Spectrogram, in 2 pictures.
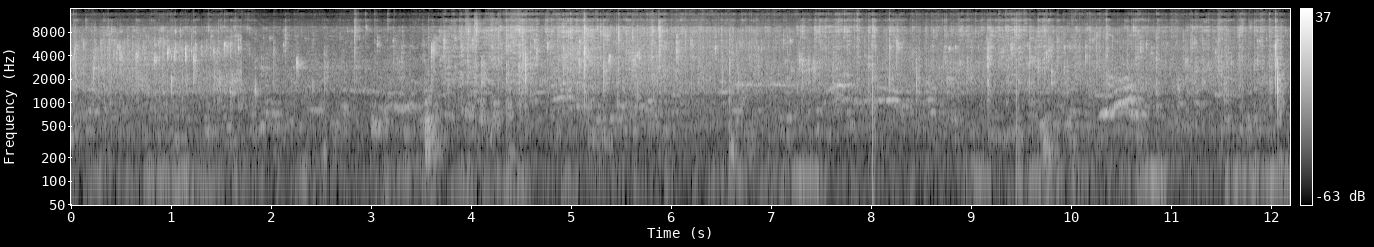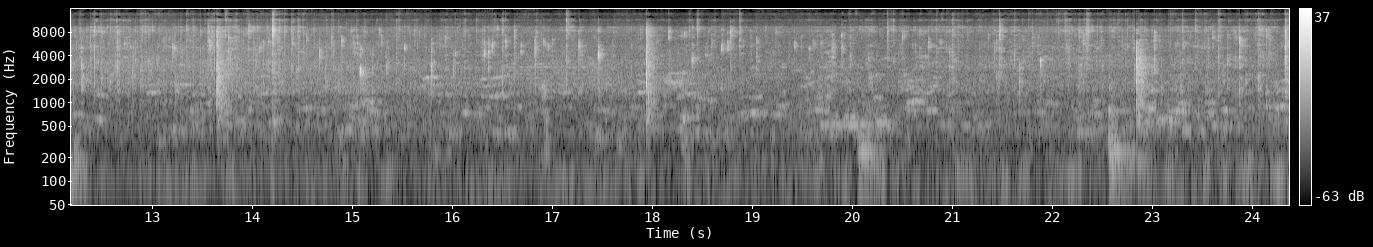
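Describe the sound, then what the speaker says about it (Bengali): Chopped onions and cinnamon hit very hot oil for a chicken curry, giving a continuous hissing sizzle that holds steady at moderate volume, with occasional small pops and crackles. "তেলটা আমার অতিরিক্ত গরম হয়ে গেছে, এই জন্য ঝটপট দিয়ে দিচ্ছি।"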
